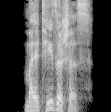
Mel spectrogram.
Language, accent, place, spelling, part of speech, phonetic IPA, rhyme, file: German, Germany, Berlin, maltesisches, adjective, [malˈteːzɪʃəs], -eːzɪʃəs, De-maltesisches.ogg
- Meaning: strong/mixed nominative/accusative neuter singular of maltesisch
